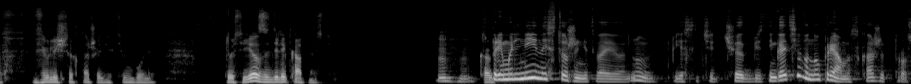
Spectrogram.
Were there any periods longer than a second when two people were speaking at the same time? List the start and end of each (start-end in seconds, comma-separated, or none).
none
